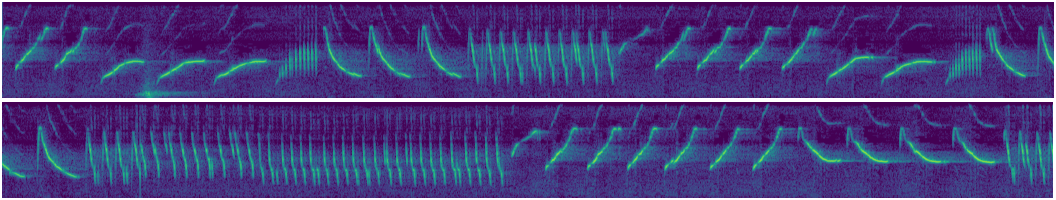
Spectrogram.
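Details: Canary singing a training song for other birds, with rapid series of bright downslurred whistled notes alternating with dense buzzy trills and rolling rattles, continuous and loud throughout, with a brief low thump near the start.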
